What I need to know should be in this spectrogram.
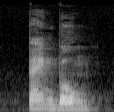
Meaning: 1. a pine, conifer of the genus Pinus 2. a pine, conifer of the genus Pinus: mainly the species Pinus sylvestris (Scots pine) 3. other conifers including firs and larch
- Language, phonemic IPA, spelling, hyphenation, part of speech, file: Dutch, /ˈpɛi̯n.boːm/, pijnboom, pijn‧boom, noun, Nl-pijnboom.ogg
